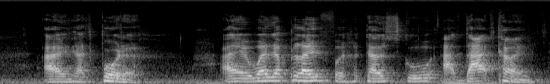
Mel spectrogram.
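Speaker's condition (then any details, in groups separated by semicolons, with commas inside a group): Deafness, deaf in one ear from birth, other ear from age 18; had speech therapy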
